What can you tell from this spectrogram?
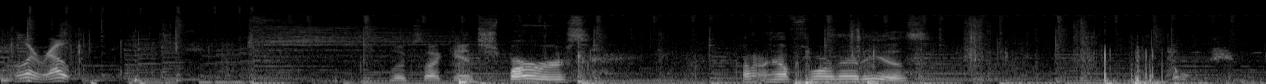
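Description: From 2.53 s to the end, a section at the wrong speed plays at 0.642 times its proper rate, so everything drags and sinks roughly seven semitones lower at once. The likely cause is playback or editing against the wrong clock. Unlike a pure pitch shift, where timing stays intact, here duration and pitch move together. Unlike wow, the slowdown is steady and does not waver for the rest of the audio.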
